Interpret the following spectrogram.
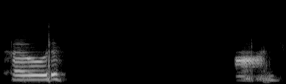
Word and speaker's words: codon: called a codon but it's spelled c-o-d-o-n and this is pronounced code on okay and then three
